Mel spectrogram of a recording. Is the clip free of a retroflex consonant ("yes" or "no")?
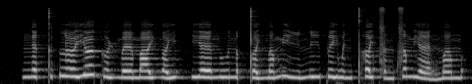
yes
